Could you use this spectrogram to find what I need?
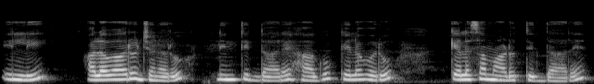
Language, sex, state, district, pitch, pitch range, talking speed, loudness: Kannada, female, Karnataka, Bangalore, 220 Hz, 195-235 Hz, 80 wpm, -15 LUFS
